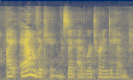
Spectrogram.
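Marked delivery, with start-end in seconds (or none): 0.1-1.2 "am" stressed in slow, loud assertion; emphatic, regal insistence on "am"; insistent stress. A narrator's reading. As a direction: draw out "I am the king", leaning on "am". Prince insisting against mocking claim.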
